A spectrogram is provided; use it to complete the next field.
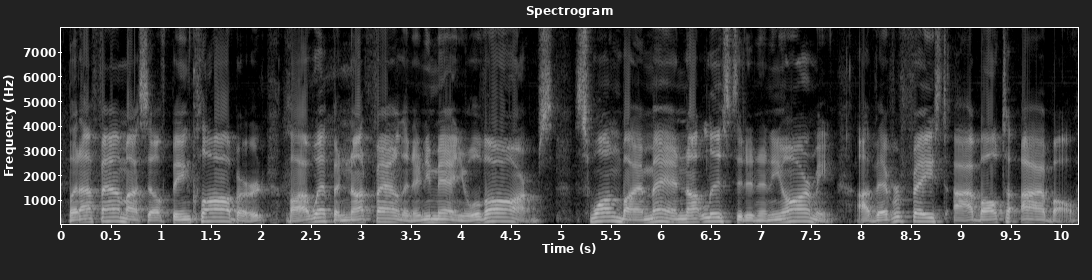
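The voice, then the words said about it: Put-on West Virginia accent. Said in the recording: “I'm pretty sure it wasn't West Virginia, but the accent works.”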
